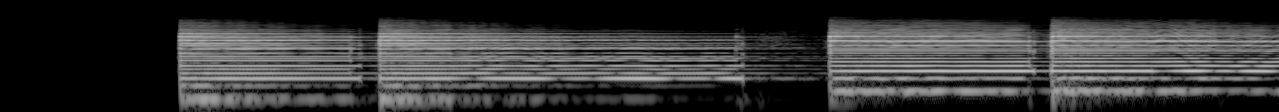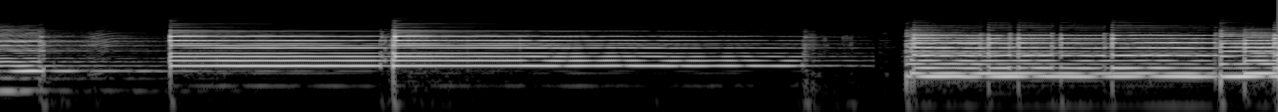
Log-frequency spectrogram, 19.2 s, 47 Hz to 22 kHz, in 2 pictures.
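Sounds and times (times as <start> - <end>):
chorus effect guitar: 1.4 - 19.1.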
